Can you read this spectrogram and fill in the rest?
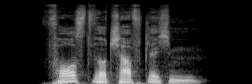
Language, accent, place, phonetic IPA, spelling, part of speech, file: German, Germany, Berlin, [ˈfɔʁstvɪʁtˌʃaftlɪçm̩], forstwirtschaftlichem, adjective, De-forstwirtschaftlichem.ogg
- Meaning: strong dative masculine/neuter singular of forstwirtschaftlich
